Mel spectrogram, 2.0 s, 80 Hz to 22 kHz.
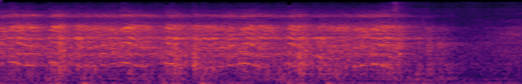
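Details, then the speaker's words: KTM 450SX (described as blown up), just reassembled, battery charging: slow uneven cranking about four strokes a second with wavering squeal, never fires; owner suspects weak battery, unconfirmed. "All right, guys, I got that 450 back together. It won't start. I think it's just the battery."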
